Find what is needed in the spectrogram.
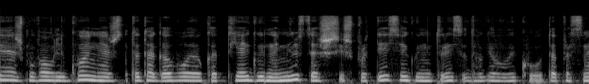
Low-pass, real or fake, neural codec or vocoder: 9.9 kHz; fake; vocoder, 22.05 kHz, 80 mel bands, Vocos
